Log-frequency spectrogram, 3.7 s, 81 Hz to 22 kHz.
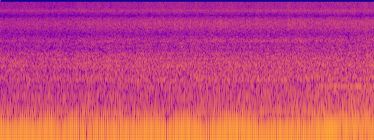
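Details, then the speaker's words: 1991 Chevy S10 with leaking automatic transmission: steady low drone in fourth on light throttle, then pitch steps up as it unwantedly downshifts to third; cause not confirmed. "oh now downshifted again in the third"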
